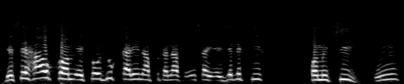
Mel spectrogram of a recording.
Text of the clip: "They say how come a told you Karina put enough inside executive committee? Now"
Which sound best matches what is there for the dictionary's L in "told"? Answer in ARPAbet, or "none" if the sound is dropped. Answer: none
